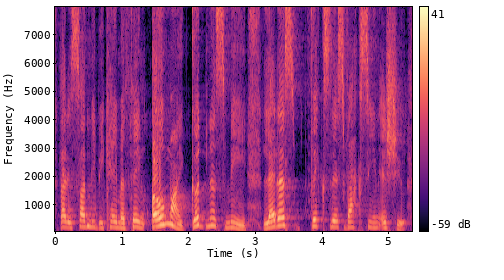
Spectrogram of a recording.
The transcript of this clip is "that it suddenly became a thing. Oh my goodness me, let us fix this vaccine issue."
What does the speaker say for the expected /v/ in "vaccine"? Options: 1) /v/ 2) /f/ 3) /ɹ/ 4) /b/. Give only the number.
1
